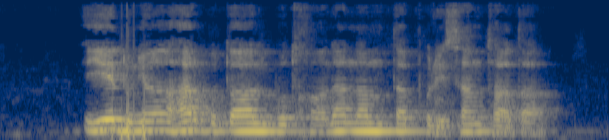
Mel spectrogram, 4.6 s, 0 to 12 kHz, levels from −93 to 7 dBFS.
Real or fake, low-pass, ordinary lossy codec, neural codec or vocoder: real; 10.8 kHz; MP3, 64 kbps; none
